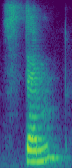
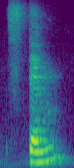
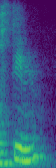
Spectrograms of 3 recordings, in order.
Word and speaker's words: STEM: el acrónimo de stem se pronuncia stem la e como en inglés y en español en este caso suenan igual stem no steam para que todos lo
